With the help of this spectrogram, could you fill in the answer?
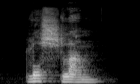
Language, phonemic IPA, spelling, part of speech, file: Dutch, /ˈlɔslaːn/, losslaan, verb, Nl-losslaan.ogg
- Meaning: 1. to knock open, to knock loose 2. to ram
